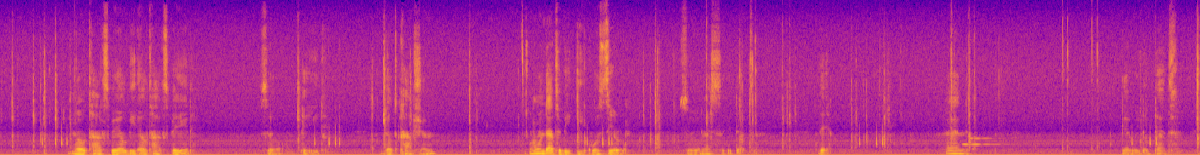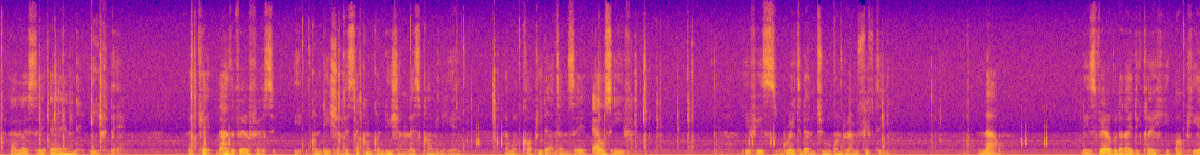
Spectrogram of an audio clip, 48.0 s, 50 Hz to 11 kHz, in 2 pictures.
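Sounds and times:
steady low hum: 0.0 - 48.0
computer keyboard keystrokes: 0.7 - 1.5, 17.0 - 17.9, 33.2 - 34.1.

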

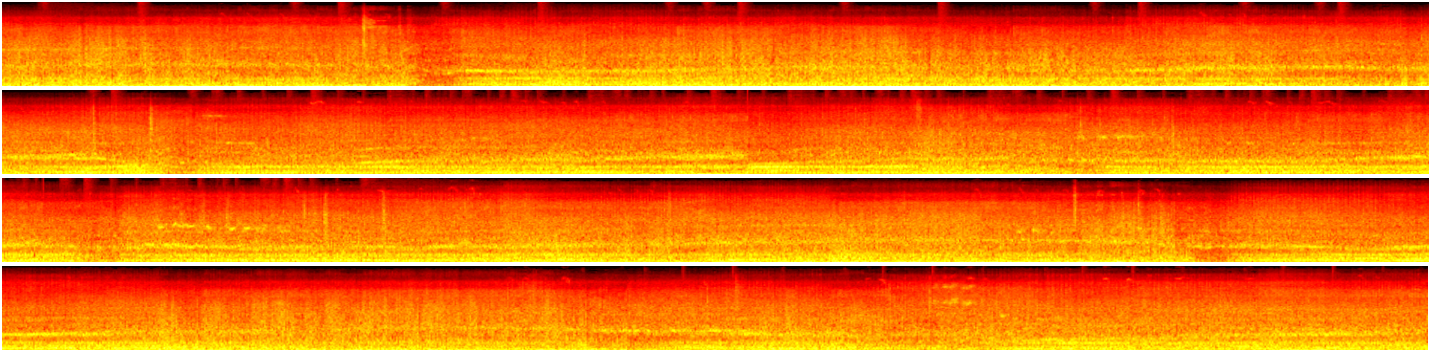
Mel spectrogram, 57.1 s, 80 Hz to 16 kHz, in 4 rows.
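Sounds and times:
kart engine revving: 0.0 - 57.0.

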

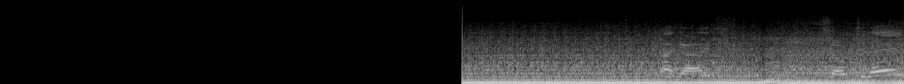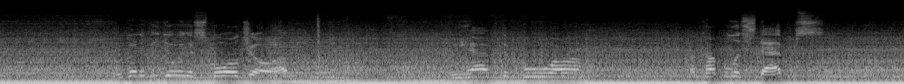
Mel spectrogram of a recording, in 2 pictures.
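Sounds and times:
diesel engine running: 4.6 - 18.0.

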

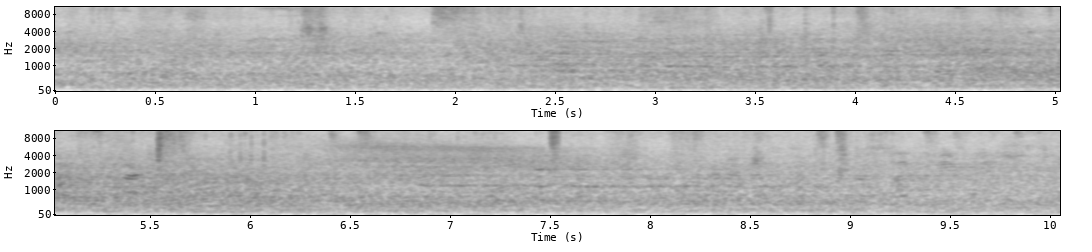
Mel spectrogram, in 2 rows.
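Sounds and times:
murmur of many people talking: 0.0 - 10.0.

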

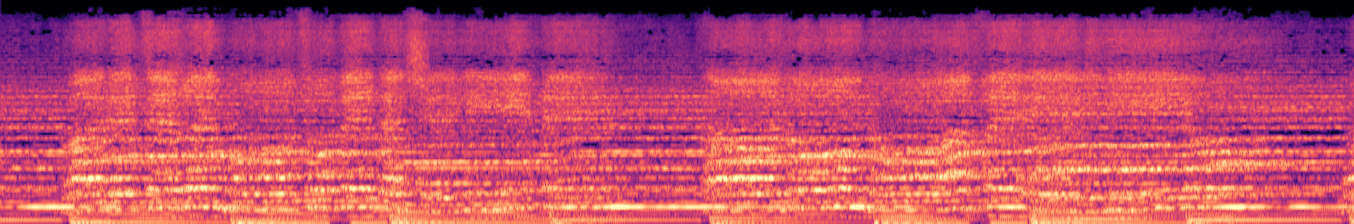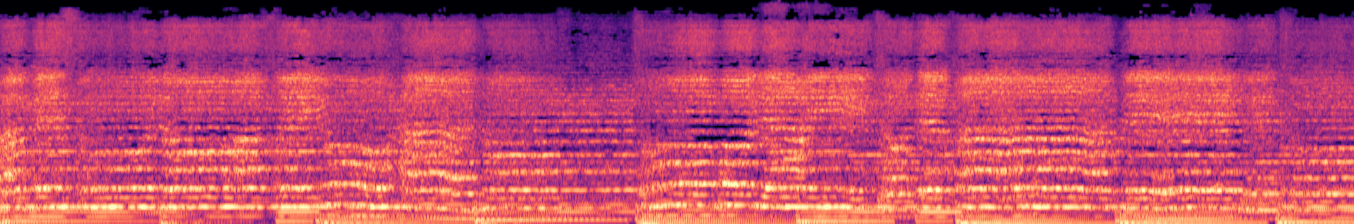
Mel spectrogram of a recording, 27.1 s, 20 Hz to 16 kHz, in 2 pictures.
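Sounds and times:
choir singing gliding lines: 0.0 - 27.0
deep bass drone: 0.0 - 27.0.

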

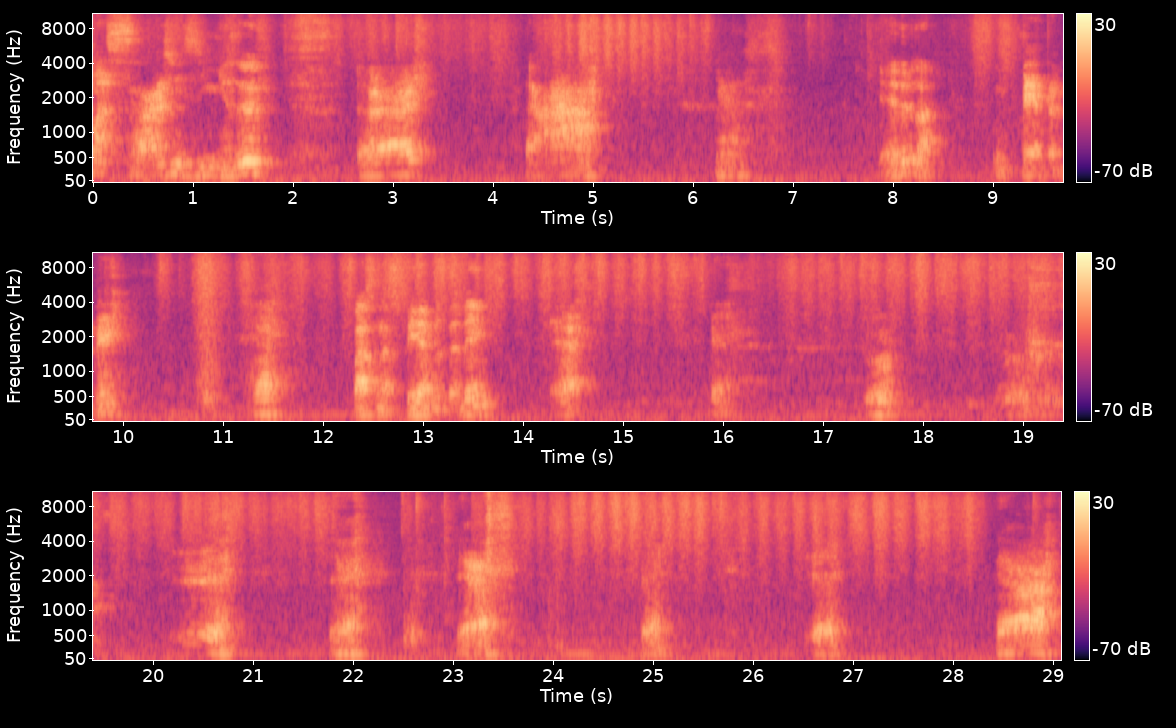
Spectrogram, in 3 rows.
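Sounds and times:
scrubbing soapy skin and hair: 0.0 - 6.3, 8.8 - 9.3, 10.4 - 22.2, 23.0 - 28.6.

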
